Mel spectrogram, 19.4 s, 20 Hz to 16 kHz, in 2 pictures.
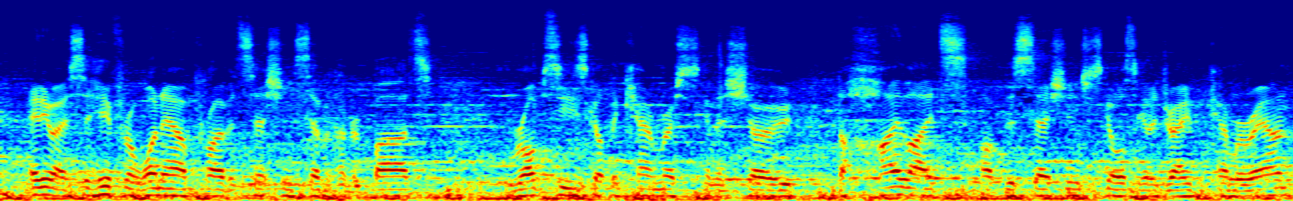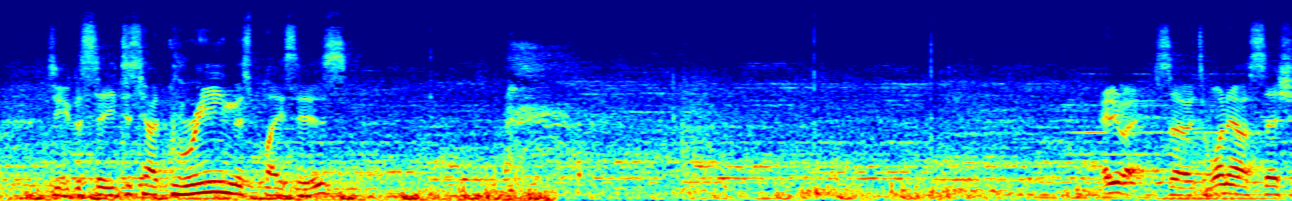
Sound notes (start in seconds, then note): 13.4 chuckles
